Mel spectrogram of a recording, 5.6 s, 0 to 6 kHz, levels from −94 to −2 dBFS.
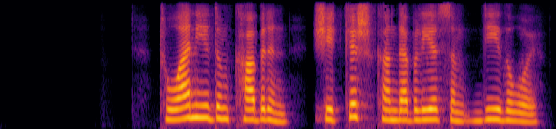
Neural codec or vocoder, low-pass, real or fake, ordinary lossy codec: codec, 16 kHz, 0.2 kbps, FocalCodec; 5.4 kHz; fake; AAC, 32 kbps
